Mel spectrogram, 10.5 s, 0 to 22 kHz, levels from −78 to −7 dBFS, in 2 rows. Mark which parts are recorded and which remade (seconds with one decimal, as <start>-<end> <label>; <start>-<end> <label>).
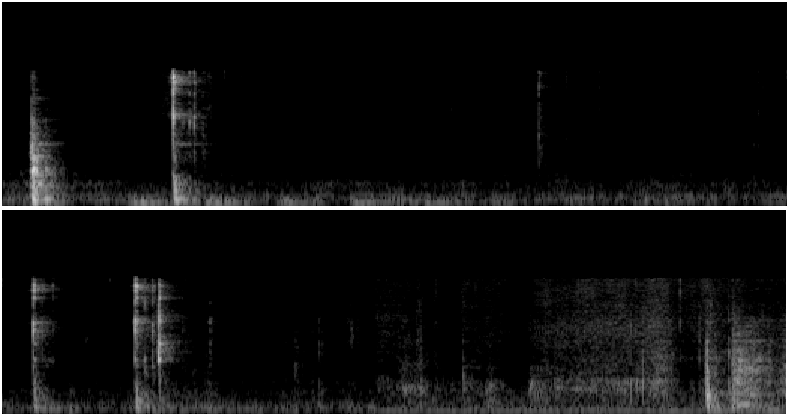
0.0-10.5 remade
